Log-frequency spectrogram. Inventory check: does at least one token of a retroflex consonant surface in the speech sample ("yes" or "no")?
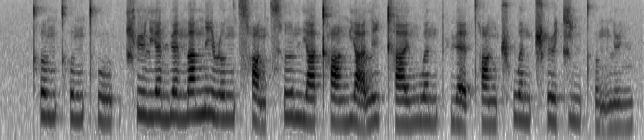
yes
